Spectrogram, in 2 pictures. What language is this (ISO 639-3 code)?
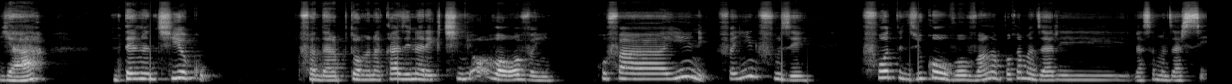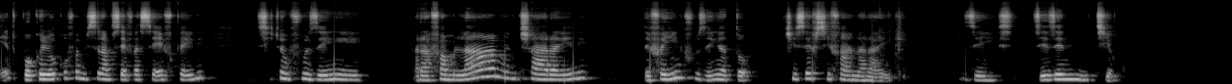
xmv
